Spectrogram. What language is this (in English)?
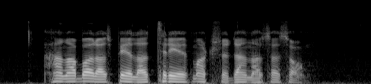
Swedish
